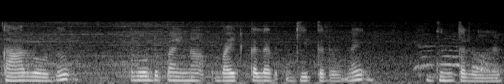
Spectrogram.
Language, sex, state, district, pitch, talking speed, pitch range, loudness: Telugu, female, Andhra Pradesh, Sri Satya Sai, 180 Hz, 85 wpm, 175-190 Hz, -18 LUFS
